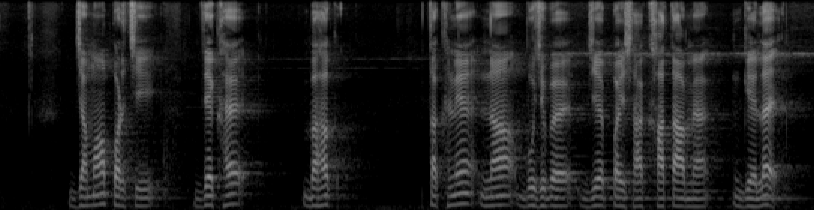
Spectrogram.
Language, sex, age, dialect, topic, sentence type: Maithili, male, 46-50, Bajjika, banking, statement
